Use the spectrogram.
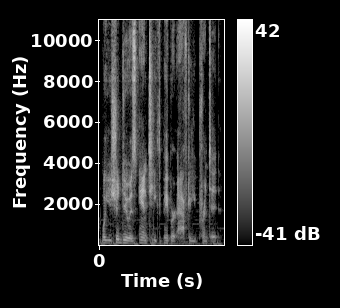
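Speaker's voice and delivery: ordinary talk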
